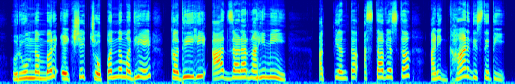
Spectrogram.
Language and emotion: Marathi, disgusted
